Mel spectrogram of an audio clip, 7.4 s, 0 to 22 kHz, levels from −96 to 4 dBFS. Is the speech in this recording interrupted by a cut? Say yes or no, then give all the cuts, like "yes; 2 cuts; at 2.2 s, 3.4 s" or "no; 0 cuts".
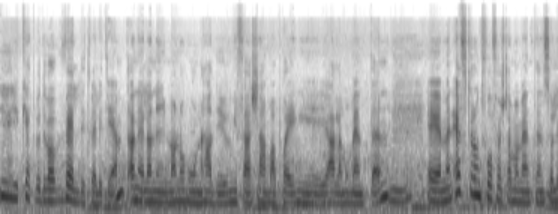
no; 0 cuts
